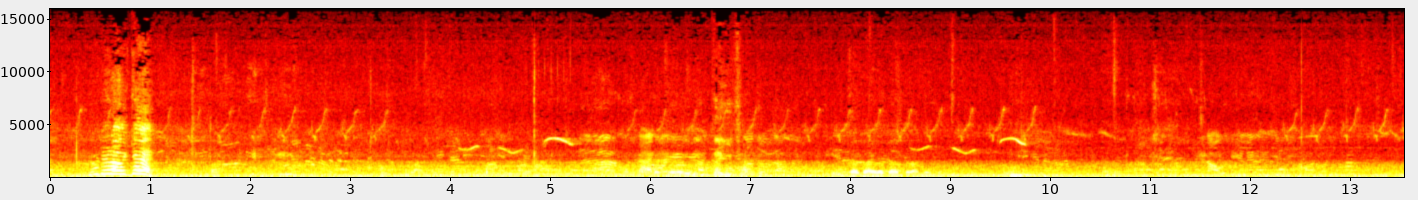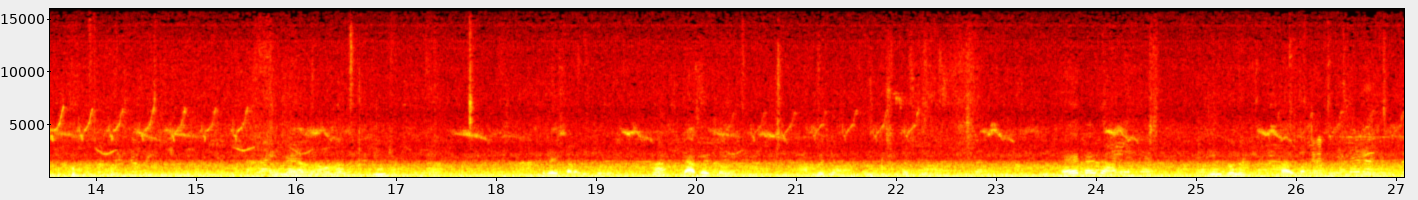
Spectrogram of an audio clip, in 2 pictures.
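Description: Men shout and call out outdoors in the open.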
